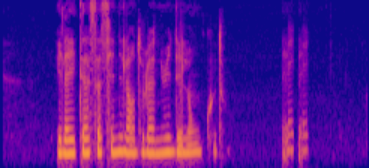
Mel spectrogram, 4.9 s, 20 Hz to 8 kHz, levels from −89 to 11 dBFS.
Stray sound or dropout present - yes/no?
yes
